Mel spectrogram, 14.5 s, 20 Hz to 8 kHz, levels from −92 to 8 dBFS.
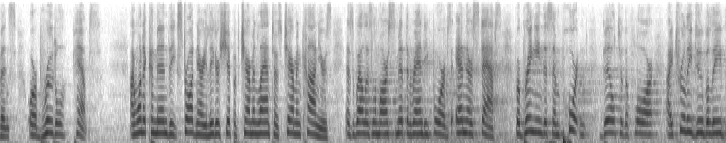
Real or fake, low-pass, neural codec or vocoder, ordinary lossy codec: real; 7.2 kHz; none; Opus, 24 kbps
